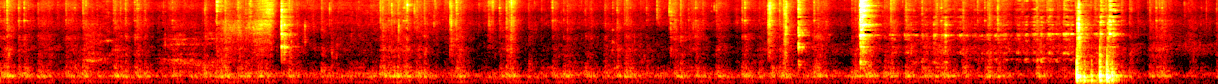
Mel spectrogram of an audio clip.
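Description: A person eating ramen noodles off a fork: soft chewing and mouth noises with scattered small clicks and clinks of the fork. A short louder sound from the eater comes about eleven seconds in.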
